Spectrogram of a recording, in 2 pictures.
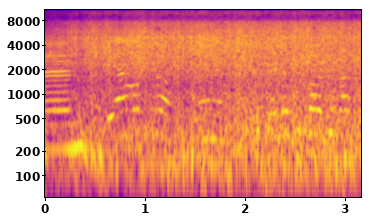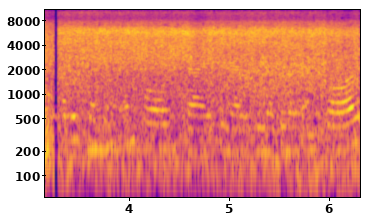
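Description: Tinuy-an Falls gives a constant broad roar of falling water, loud and close, with voices talking over it and wind buffeting the microphone.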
